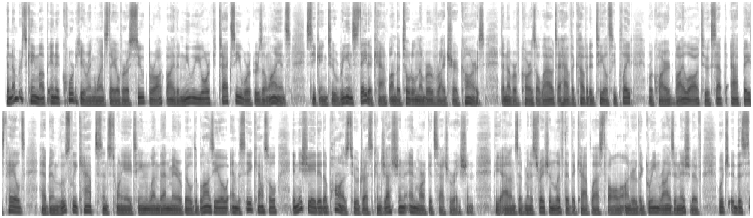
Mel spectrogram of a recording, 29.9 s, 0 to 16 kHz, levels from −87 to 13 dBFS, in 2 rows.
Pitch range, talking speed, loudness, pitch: 85-110 Hz, 185 wpm, -20 LUFS, 90 Hz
